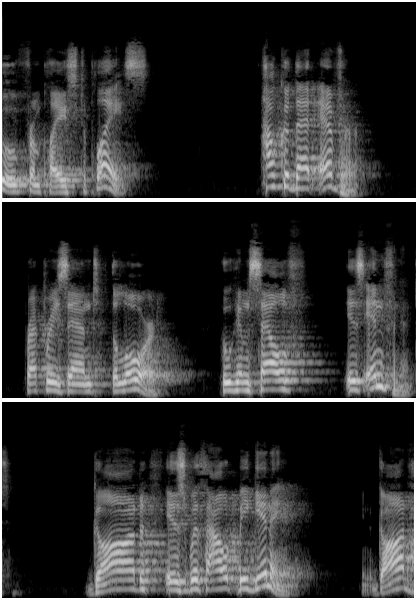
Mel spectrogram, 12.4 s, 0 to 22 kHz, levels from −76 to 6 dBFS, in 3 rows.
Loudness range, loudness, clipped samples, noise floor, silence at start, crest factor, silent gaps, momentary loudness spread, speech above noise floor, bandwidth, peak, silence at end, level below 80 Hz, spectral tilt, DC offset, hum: 3 LU; -16 LUFS; under 0.1%; -75 dBFS; 0 s; 16 dB; none; 12 LU; 59 dB; 10 kHz; -2 dBFS; 0 s; -48 dBFS; -3.5 dB/octave; under 0.1%; none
